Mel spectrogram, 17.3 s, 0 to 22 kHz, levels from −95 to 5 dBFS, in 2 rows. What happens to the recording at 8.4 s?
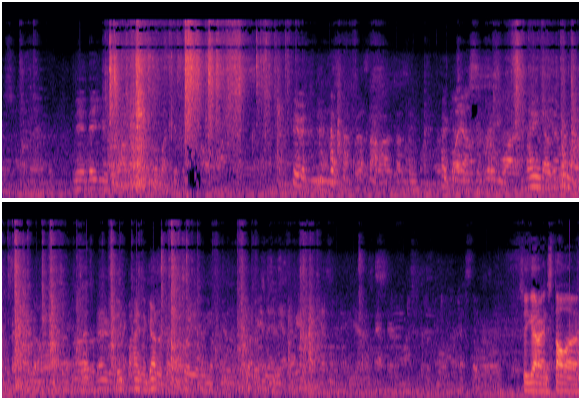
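At 8.4 s, periodic USB or driver dropouts (0.16–17.16 s) blank roughly a millisecond every 0.25 s, ticking steadily, visible as evenly spaced waveform gaps and vertical spectrogram lines.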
